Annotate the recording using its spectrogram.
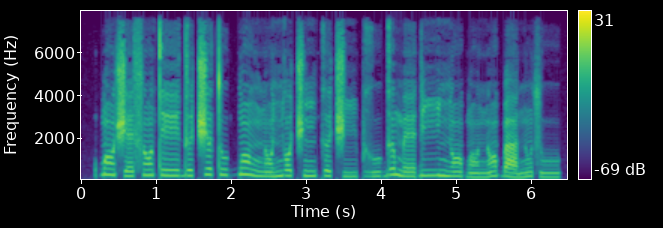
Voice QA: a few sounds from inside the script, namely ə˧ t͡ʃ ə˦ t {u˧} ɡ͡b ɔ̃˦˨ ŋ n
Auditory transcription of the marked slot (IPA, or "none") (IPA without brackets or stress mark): u˧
